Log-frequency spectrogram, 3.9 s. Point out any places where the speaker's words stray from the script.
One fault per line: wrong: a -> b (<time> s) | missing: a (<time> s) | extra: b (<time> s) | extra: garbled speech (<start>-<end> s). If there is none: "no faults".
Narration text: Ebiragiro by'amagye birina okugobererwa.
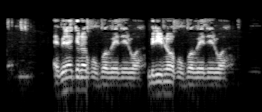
wrong: by'amagye -> okugobererwa (1.3 s)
